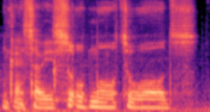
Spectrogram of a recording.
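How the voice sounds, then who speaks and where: A man's voice: deep voice, fairly even intonation, moderate pace, a little mellow, a little hiss or hum. A man giving casual, chatty game commentary, thinking aloud as he plays. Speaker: gamer, host of a playthrough.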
